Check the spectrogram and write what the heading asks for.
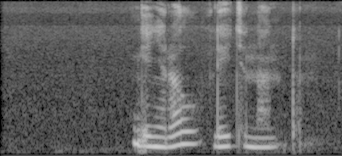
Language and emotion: Russian, sad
